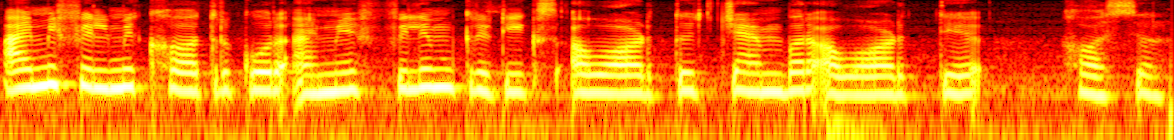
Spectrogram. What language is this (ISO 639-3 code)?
kas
